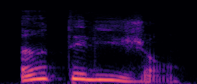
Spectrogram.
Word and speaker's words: intelligent: Intelligent. Final did not pronounce, so G-E-N, Jean, okay? Intelligent. Double L, it opens the pronunciation of your E, so it's E.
